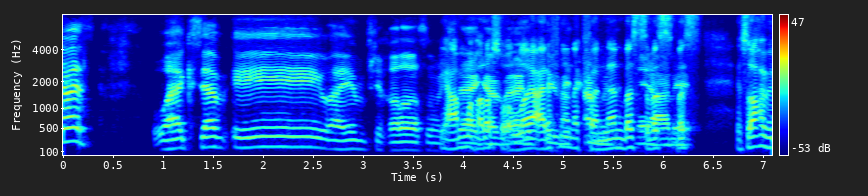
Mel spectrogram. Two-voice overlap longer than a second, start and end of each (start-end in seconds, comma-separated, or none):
3.8-6.3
